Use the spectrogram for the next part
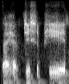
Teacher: forms when they are unstressed the H sound is dropped but when stressed the H sound is pronounced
